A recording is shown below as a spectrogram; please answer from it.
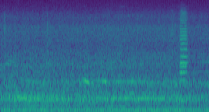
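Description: Motor vehicles running steadily with a low hum, and a short high toot near the end.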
